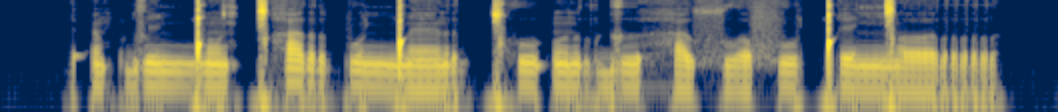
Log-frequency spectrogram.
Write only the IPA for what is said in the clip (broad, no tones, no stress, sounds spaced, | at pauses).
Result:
ʔ ɛ̃ p ɡ l i ŋ͡ǃ õ ǀʰ a r p u ŋ͡ǃ ɛ̃ r ǀʰ u ʔ ũ r ɡ ɯ h a sʷ ʌ f u ǃ e ŋ͡ǀ ʌ r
